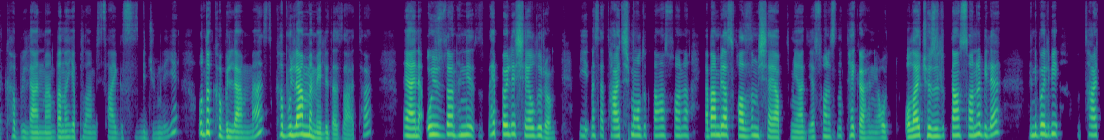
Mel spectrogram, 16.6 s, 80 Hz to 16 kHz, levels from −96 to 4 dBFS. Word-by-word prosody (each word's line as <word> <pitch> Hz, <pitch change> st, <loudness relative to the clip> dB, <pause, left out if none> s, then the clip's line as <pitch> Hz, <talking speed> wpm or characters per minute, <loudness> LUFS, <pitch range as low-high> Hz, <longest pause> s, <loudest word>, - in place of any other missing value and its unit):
kabullenmem 145 Hz, -4 st, -6 dB
bana 160 Hz, -1 st, -2 dB
yapılan 155 Hz, -3 st, -9 dB
bir -, -, -23 dB
saygısız 145 Hz, 0 st, -13 dB
bir 145 Hz, -, -15 dB
cümleyi. 140 Hz, -, -13 dB, 0.3 s
O 270 Hz, +1 st, 0 dB
da 285 Hz, -1 st, +6 dB
kabullenmez. 165 Hz, -, -2 dB
Kabullenmemeli 215 Hz, -, +5 dB
de 120 Hz, -2 st, -6 dB
zaten. 220 Hz, -, -11 dB, 0.5 s
Yani, 195 Hz, -2 st, +5 dB
o 225 Hz, -, +5 dB
yüzden 230 Hz, 0 st, +3 dB
hani, 220 Hz, 0 st, +1 dB
z 190 Hz, -, -30 dB
hep 270 Hz, +1 st, -3 dB
böyle 240 Hz, +1 st, +5 dB
şey 215 Hz, -3 st, +1 dB
olurum, 200 Hz, -10 st, -1 dB, 0.3 s
yi 195 Hz, -3 st, -10 dB
mesela 210 Hz, -1 st, -8 dB
tartışma 205 Hz, +2 st, 0 dB
olduktan 210 Hz, 0 st, -4 dB
sonra 210 Hz, 0 st, -6 dB, 0.2 s
ya 190 Hz, -, -2 dB
ben 225 Hz, 0 st, +6 dB
biraz 220 Hz, -1 st, +3 dB
fazla 195 Hz, +1 st, +1 dB
mı 210 Hz, -, 0 dB
şey 180 Hz, -3 st, -1 dB
yaptım 155 Hz, 0 st, -2 dB
ya 150 Hz, -1 st, -4 dB
diye 165 Hz, +2 st, -8 dB
sonrasında 185 Hz, +2 st, -8 dB
tekrar, 180 Hz, -9 st, -2 dB
hani, 145 Hz, -1 st, -13 dB
o 155 Hz, 0 st, -4 dB, 0.3 s
olay 195 Hz, +5 st, +6 dB
çözüldükten 210 Hz, +1 st, +1 dB
sonra 215 Hz, +3 st, 0 dB
bile 225 Hz, +7 st, -1 dB, 0.4 s
hani 215 Hz, +1 st, -1 dB
böyle 240 Hz, -1 st, +3 dB
bir 245 Hz, -1 st, -1 dB, 0.4 s
tar 220 Hz, -1 st, 0 dB
200 Hz, 175 wpm, -23 LUFS, 155-220 Hz, 0.5 s, da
